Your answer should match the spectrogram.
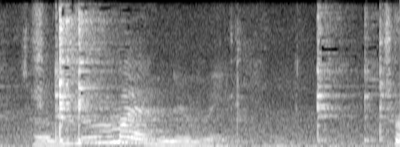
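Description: A yellow plastic spoon clinking and scraping inside a small stainless-steel pot as a toddler stirs, with a few short clinks near the start and again late on. A young child's voice, falling in pitch, is heard during the first second.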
